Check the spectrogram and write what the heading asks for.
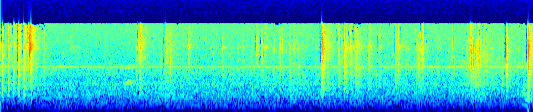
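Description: Wooden parts of a folding plein-air easel tapping and knocking together as it is broken down, an irregular run of sharp clicks with louder knocks about five seconds in and about seven seconds in.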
